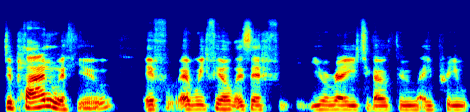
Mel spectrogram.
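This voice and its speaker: A man's voice: mid-range voice, normal speed, vocal fry, a bit bright, no echo. A middle-aged American man answering podcast interview questions, with many hesitant fillers and a friendly manner. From United States. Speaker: university researcher guest.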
